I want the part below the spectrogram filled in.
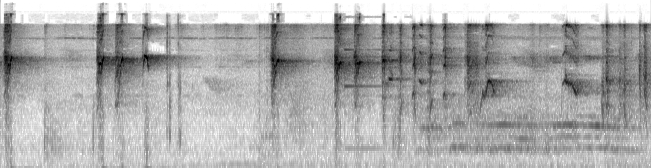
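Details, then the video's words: Sunbird lure song to get other sunbirds responding; piercing high chips in small groups, then a denser run of fast twittering and squeaky notes. "SEMUA Burung KOLIBRI CUEK LANGSUNG RESPON DAN GACOR Dengan PANCINGAN INI!KOLIBRI NINJA GACOR"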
